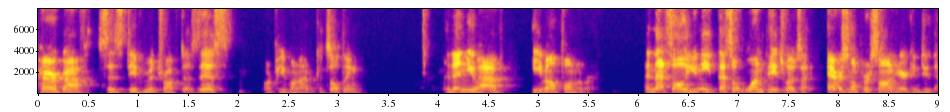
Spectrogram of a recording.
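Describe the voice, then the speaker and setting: A man talks at a very fast pace in a high pitch. His tone is bright and sharp, with lively intonation. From San Francisco Bay Area, California. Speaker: marketing consultant and speaker. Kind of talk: presentation. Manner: animated.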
